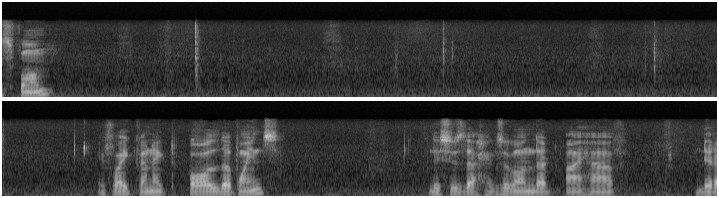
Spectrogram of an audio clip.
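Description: A plastic ruler slides and taps on paper.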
